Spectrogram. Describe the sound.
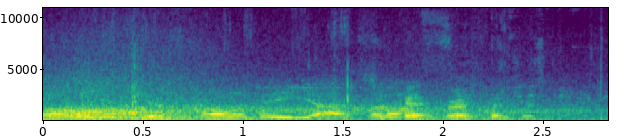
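A steady low engine and road rumble from inside a moving car, with a person talking over it throughout.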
